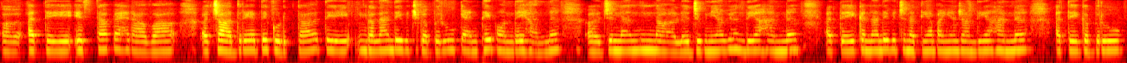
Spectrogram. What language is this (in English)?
Punjabi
